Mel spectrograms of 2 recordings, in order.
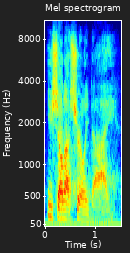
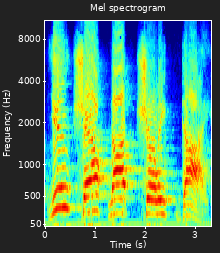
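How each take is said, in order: First: Much lower and softer, a lightly voiced tempter; understated sly serpent. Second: Slow, every word weighed; deliberate slow quote of the serpent; drawn-out denial. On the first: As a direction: let the serpent murmur it low. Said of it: "the serpent said unto the woman". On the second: Acted. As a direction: stretch the serpent's lie out slowly. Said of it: "denies God's word".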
